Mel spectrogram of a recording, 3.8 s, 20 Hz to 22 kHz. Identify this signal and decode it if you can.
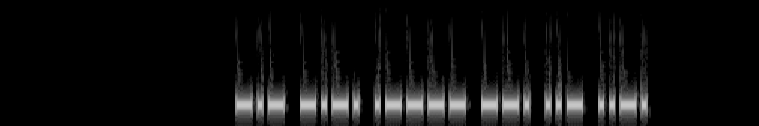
Morse code, heard as a keyed tone, about 43 wpm, 700 Hz. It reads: KC1GUF
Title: USA Call Signs - 6 Characters - 2x Character Spacing - 45wpm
